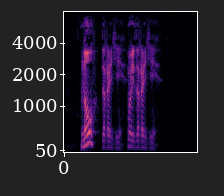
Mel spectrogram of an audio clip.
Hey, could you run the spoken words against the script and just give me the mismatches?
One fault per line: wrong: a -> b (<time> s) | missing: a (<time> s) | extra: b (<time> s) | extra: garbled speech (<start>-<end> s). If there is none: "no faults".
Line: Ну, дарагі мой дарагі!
no faults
